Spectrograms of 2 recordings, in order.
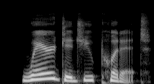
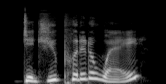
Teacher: Notice the pitch drops on it. · Notice the pitch lifts right at the very end. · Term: falling, rising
